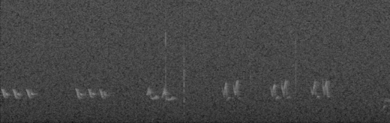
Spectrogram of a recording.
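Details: A mockingbird mimicking crickets, birds and frogs sings faint, high chirps in quick sets of two or three, switching to a new phrase about every second over a steady outdoor hiss.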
